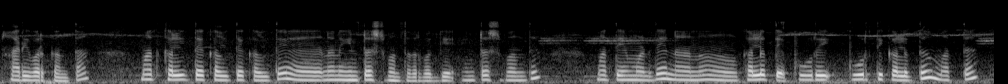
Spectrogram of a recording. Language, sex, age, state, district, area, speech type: Kannada, female, 18-30, Karnataka, Gadag, rural, spontaneous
